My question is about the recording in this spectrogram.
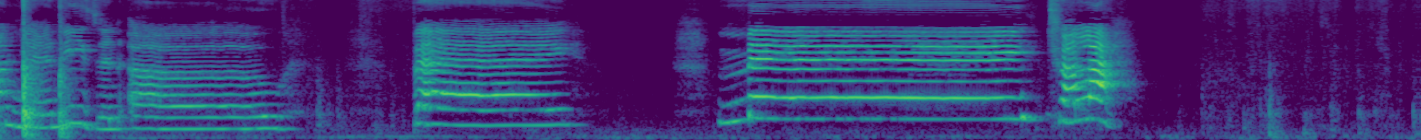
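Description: A young girl singing unaccompanied without words, holding three long notes that step up in pitch, the last held for about two seconds, followed by a short wavering note.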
